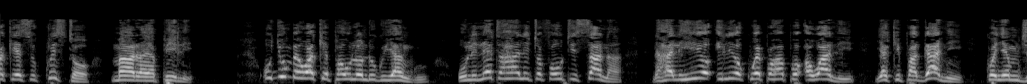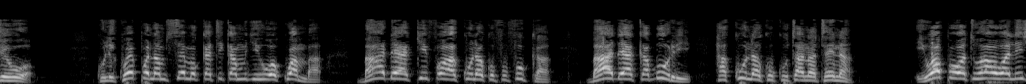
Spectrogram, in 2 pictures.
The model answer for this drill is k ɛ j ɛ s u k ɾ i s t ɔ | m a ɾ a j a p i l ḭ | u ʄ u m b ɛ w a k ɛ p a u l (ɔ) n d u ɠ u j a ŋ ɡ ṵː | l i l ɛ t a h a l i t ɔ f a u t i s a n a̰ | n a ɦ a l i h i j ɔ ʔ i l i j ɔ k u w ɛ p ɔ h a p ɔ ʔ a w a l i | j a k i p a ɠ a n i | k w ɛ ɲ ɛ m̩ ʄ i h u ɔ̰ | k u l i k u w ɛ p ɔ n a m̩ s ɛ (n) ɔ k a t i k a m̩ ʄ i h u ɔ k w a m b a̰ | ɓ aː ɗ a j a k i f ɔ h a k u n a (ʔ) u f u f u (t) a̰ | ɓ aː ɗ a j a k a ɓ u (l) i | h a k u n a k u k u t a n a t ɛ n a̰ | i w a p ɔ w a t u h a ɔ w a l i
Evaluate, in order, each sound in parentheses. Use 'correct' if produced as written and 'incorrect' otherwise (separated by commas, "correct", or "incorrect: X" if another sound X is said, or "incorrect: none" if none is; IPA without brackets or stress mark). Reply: correct, incorrect: m, incorrect: k, incorrect: k, incorrect: ɾ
